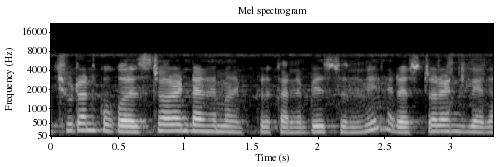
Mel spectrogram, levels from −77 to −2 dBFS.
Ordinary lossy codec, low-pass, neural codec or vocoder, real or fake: none; 7.2 kHz; vocoder, 22.05 kHz, 80 mel bands, HiFi-GAN; fake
